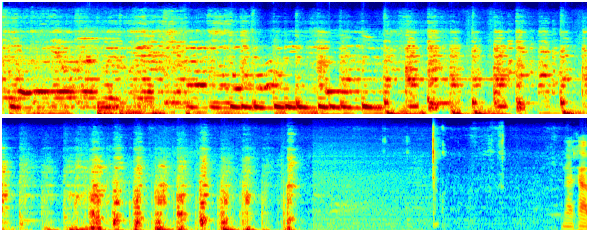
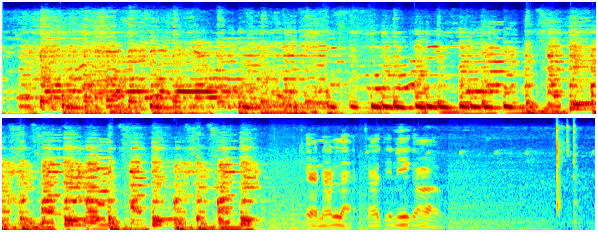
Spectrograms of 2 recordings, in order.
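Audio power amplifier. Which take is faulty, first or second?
first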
